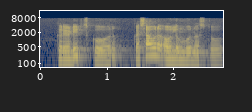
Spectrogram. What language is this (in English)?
Marathi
